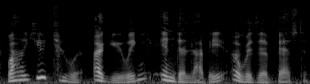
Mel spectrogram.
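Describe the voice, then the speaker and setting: A woman's voice: a bass voice, very animated, brisk, exaggerated voice. A woman playing a sensible, articulate, somewhat pedantic detective partner in a comic audio drama. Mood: exasperated.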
